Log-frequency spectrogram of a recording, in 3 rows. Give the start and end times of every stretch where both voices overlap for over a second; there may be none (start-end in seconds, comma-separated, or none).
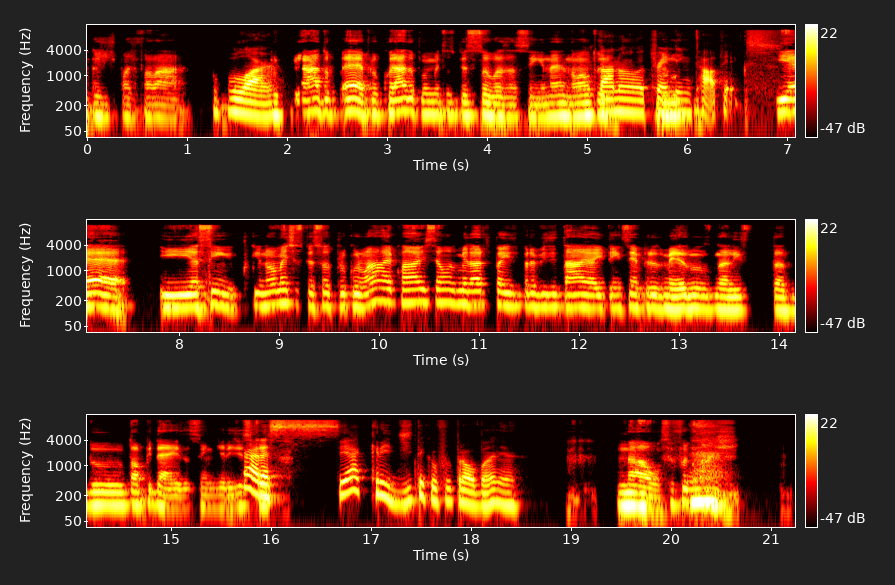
none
